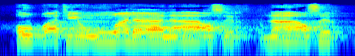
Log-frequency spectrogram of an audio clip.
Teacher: نرقق النون ونرقق الألف كذلك، لأن الألف تتبع ما بعدها وما قبلها في التفخيم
